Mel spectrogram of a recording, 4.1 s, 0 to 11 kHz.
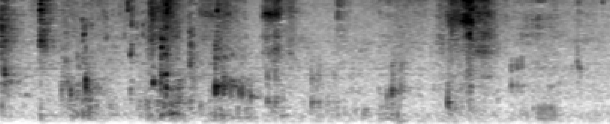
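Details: Two English Bulldogs, roughly two years old, recorded 27 April 2017; short throaty grunts and piggy snorts, several voiced squeaky bits near one and a half and three seconds, heavy breathing between.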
